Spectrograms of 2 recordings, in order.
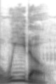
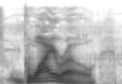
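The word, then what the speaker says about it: güiro: My percussionist, who was from Mexico, pronounced it the guido, like it's guiro, but it's he pronounced it guido, guiro.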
